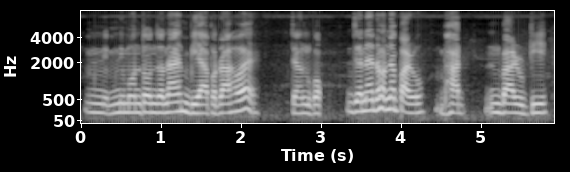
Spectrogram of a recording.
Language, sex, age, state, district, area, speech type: Assamese, female, 60+, Assam, Lakhimpur, rural, spontaneous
